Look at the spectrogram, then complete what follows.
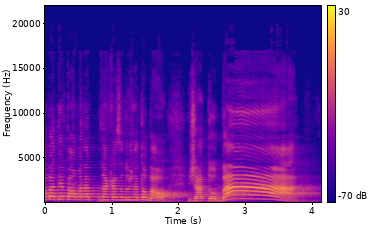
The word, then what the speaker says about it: jatobá: forte também foi então o jatobá tem o mesmo são zinho que o baobá a sílaba mais forte é a última lá oba-oba jatobá e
